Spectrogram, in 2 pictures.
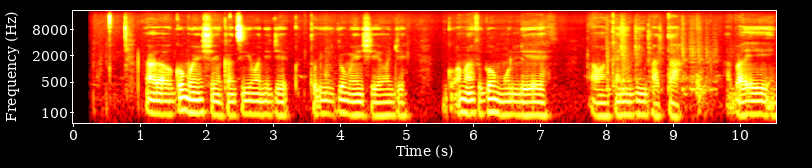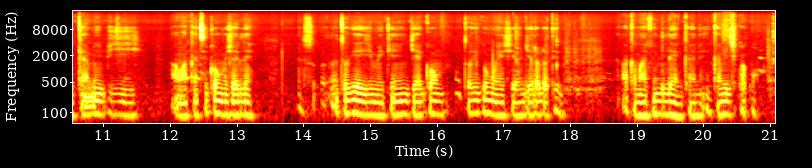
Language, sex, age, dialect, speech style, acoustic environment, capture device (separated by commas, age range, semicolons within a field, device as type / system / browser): Yoruba, male, 25-34, Nigeria - Kano, anxious; nervous, nature, mobile / Linux / Chrome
